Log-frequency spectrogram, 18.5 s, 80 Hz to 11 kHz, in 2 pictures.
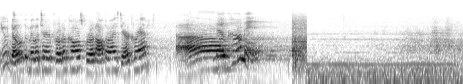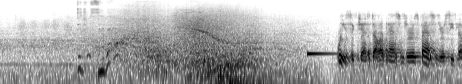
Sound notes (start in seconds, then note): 5.7 static transition; 15.4 airplane announcement bell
